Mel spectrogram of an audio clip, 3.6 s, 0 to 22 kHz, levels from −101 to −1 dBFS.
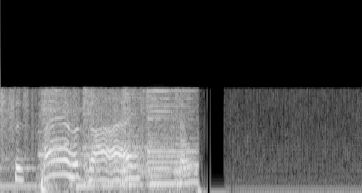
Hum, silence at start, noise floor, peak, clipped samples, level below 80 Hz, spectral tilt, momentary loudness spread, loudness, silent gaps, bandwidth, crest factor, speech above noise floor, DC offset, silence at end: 60 Hz at -40 dBFS; 0 s; -48 dBFS; -2 dBFS; under 0.1%; -32 dBFS; -10 dB/octave; 7 LU; -14 LUFS; none; 4 kHz; 14 dB; 35 dB; 0.4%; 1.6 s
